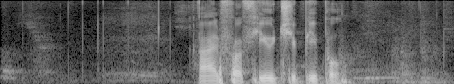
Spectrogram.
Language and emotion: Russian, neutral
